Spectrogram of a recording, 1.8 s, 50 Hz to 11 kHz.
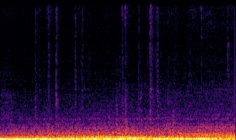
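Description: Turbocharged BMW 135i E82 coupe, tuned to 486bhp, pulling in third gear around 3,000 to 4,000 RPM, with a steady loud engine drone and boost whir heard from inside the car.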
